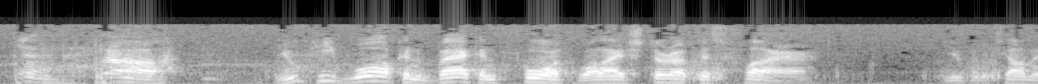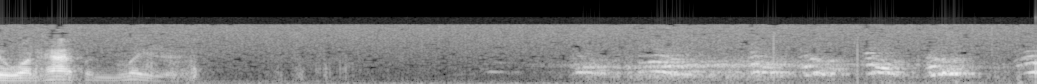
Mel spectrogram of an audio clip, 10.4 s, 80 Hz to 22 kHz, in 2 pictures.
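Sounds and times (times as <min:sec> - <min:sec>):
speech: 0:00.2 - 0:06.2
several sled dogs yelping excitedly: 0:08.0 - 0:10.3.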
